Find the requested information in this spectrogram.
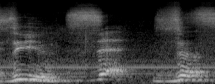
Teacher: The tip of the tongue isn't touching anywhere. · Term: Z sound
